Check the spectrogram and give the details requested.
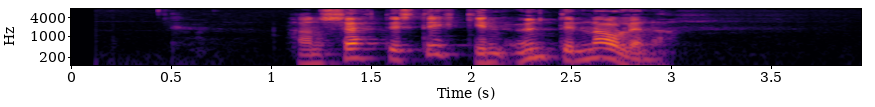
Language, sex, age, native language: Icelandic, male, 40-49, Icelandic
